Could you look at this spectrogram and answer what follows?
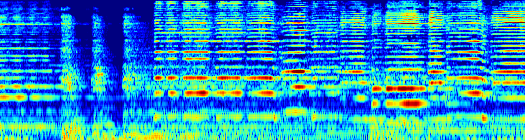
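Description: Slow instrumental music: a melody of long held notes over a light accompaniment, with no singing.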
